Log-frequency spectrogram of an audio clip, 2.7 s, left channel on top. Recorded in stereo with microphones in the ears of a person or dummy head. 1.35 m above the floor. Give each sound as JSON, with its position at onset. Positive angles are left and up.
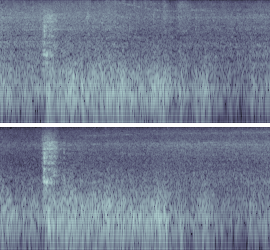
{"t": 0.4, "sound": "tearing paper", "side_deg": -15}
